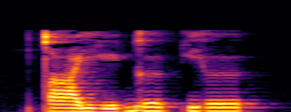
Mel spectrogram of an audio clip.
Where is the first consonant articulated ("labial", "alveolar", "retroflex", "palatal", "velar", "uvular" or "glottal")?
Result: alveolar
